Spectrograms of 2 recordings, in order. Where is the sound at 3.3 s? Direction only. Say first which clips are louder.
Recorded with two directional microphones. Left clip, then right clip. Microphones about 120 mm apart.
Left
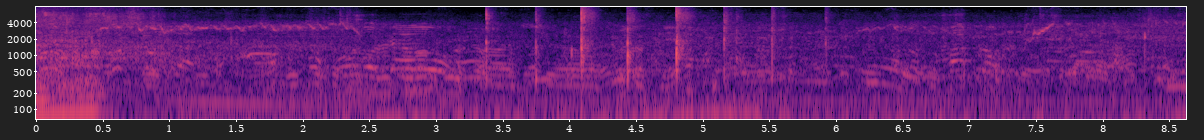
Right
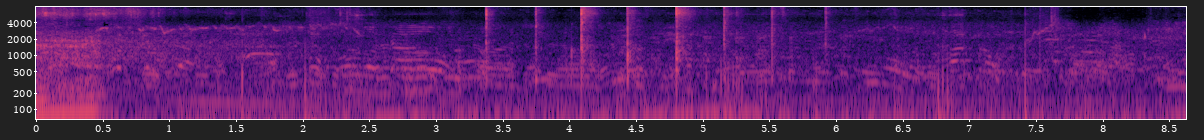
Right 4 dB; 90° right.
